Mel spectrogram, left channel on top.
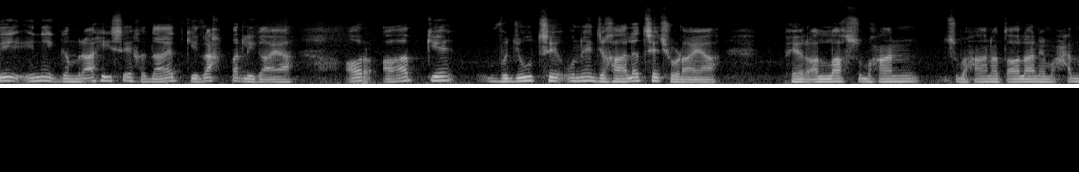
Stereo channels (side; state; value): right; silent; digital silence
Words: انہیں گمراہی سے ہدایت کی راہ پر لگایا اور آپ کے وجود سے انہیں جہالت سے چھڑایا۔ پھر اللہ سبحانہ تعالیٰ نے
